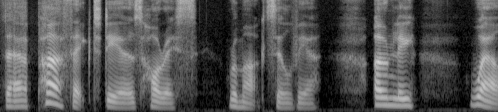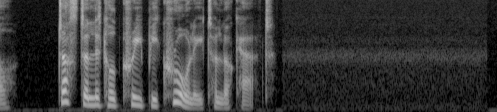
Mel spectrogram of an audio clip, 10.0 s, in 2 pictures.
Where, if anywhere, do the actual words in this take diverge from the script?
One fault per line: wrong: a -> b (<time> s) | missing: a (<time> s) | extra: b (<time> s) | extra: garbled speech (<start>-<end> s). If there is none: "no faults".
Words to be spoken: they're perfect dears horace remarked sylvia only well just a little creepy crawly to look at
no faults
